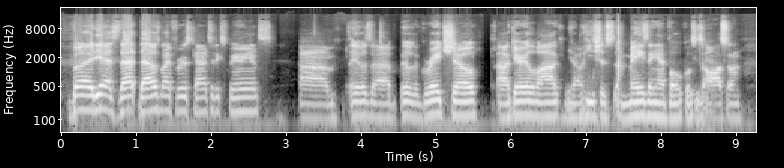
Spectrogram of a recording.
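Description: A man speaks with an American accent at a moderate pace. His medium pitch shows ordinary variation. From Chicago area, US Midwest. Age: 30s. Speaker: country singer-songwriter. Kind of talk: casual interview. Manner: halting, many fillers.

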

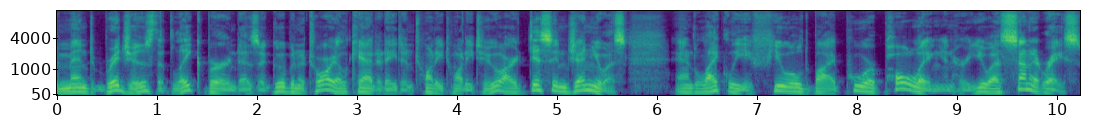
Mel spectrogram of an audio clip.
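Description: With an unremarkable speaking voice, a man talks at a moderate pace and medium pitch, using lively intonation and hardly any pauses, in a very clean recording with a silent background. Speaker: news podcast host. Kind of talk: news reading.

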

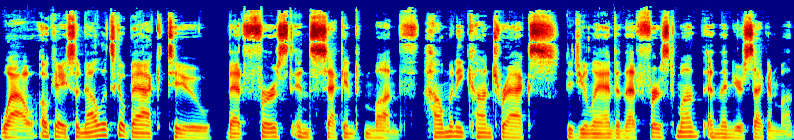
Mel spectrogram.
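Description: Dry and close with no echo, the recording holds a man of medium pitch with a normal speaking voice. He keeps a moderate pace and ordinary pitch variation. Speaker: podcast host. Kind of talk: interview.

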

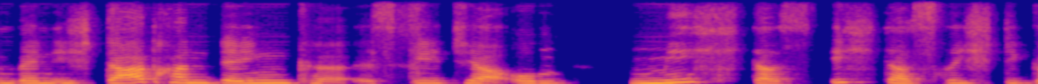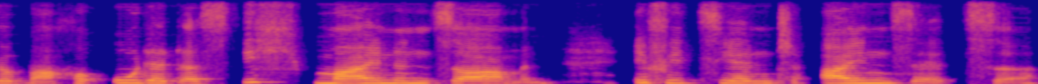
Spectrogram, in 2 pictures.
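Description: On a very clean recording with a silent background, a woman speaks at a very slow pace with fairly even intonation. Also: fairly high pitch for a woman. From Zurich Oberland, Switzerland. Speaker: study group participant. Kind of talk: group discussion.

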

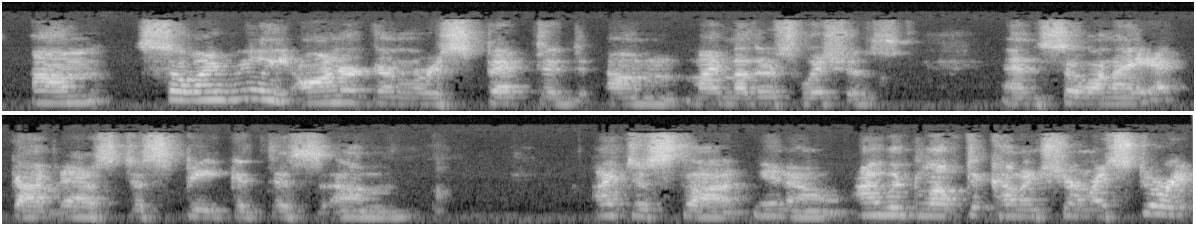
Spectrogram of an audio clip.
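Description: A woman speaks at a fairly slow pace in a medium pitch, with ordinary pitch variation. Noticeable background noise runs underneath. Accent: American. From US Midwest, Wichita, Kansas. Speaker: interventionist. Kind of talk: interview. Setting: video call.

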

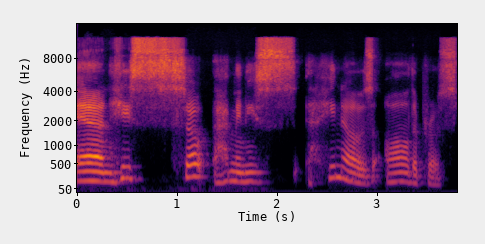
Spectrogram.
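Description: A man with an American accent talks at a very slow pace, his pitch fairly high and swinging very widely. His tone is dark and mellow. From Cleveland, Ohio. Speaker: crime fiction author. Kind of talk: casual interview chat.

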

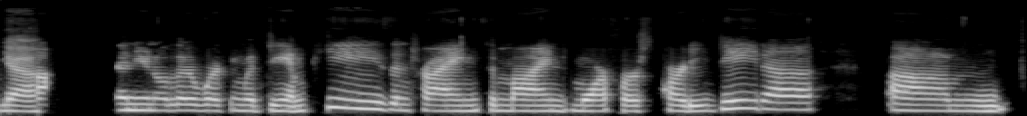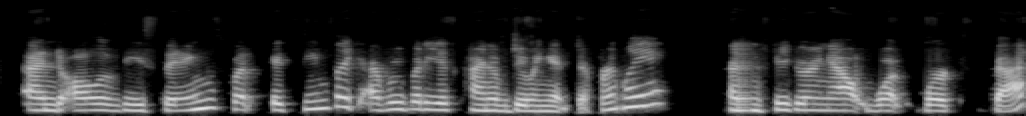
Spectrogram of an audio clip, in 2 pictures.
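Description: A woman speaks in a New York accent with ordinary pitch variation. Her loudness stays very even. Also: medium pitch for a woman, moderate pace. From New York, the Bronx. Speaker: digital advertising consultant. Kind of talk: interview.

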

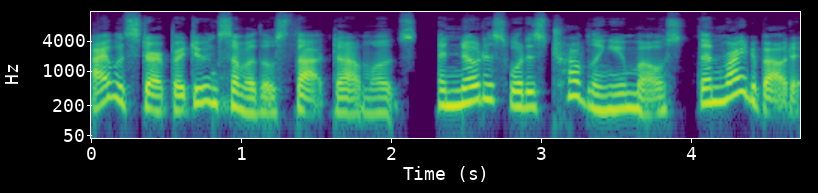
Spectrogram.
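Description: A woman talks at a fairly quick pace and medium pitch, with very wide pitch swings. The sound is dry and close with no echo, a very clean recording with a silent background. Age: 50s. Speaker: life and weight loss coach, podcast host. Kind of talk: solo podcast monologue.

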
